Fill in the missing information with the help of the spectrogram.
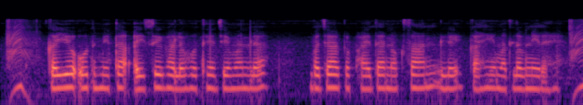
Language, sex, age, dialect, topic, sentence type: Chhattisgarhi, female, 25-30, Northern/Bhandar, banking, statement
